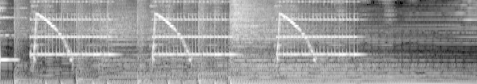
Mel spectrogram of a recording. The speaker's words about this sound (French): Elle entend bien la sonnerie de l'alerte au top, mais elle n'a pas très envie d'aller le chercher.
